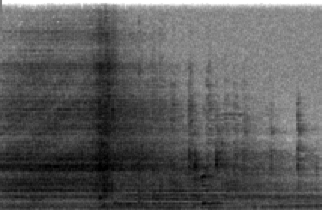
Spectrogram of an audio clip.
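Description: Drama episode's soundtrack playing quietly: a steady hiss with faint, muffled voices underneath.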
